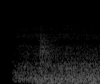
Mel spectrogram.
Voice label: voice message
